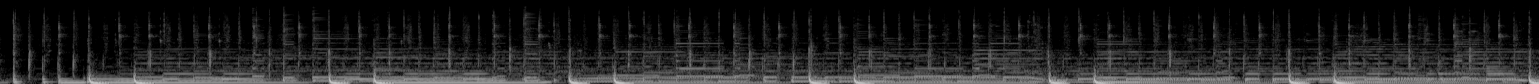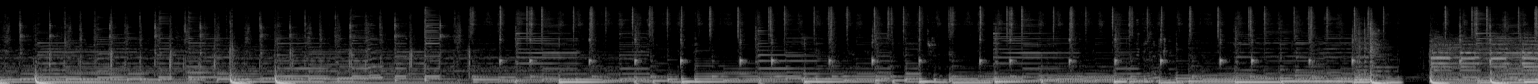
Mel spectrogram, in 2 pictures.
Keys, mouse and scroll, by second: 0.4 KP_7, 1.2 shift+middle click, 2.0 s, 3.8 Tab, 5.2 g, 8.2 shift+s, 12.5 alt+d, 14.1-14.8 typing, 16.2-17.1 middle drag, 17.4 middle click, 17.8 shift+middle drag, 18.4 shift+middle drag, 18.8 middle drag, 19.2 click, 19.4 Tab, 19.6 middle click, 19.9 3, 20.3 click, 20.9 shift+s, 21.6 Tab, 22.4 click, 22.6 Tab, 22.8 click, 23.4 3, 23.7 click, 24.6 i, 25.6 Tab, 26.0 middle drag, 26.4 click, 27.1 shift+a, 29.6 shift+middle drag, 30.1 r.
